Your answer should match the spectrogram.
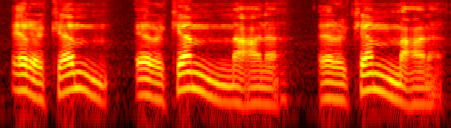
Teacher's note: تقرأ اركب معنا بإدغام الباء في الميم، فلا تقول اركب معنا، هذا غلط، والصحيح تقول اركم اركم معنا اركم معنا.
